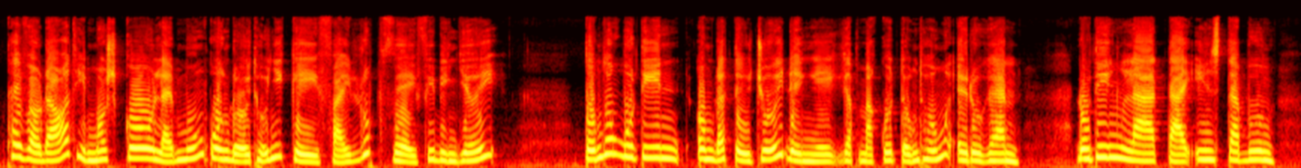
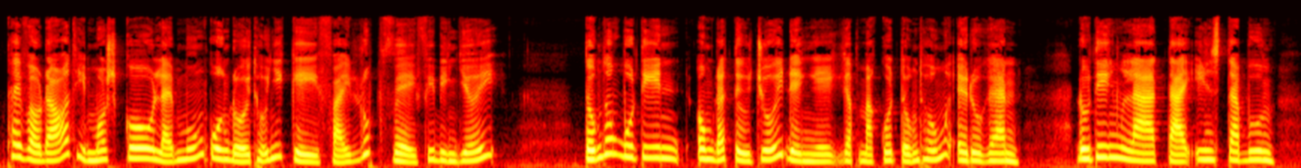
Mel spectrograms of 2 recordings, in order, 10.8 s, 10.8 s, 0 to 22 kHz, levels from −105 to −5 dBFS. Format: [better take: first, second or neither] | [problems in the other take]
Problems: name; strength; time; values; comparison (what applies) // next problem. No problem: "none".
second | distortion; slight; 10 dB below the speech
